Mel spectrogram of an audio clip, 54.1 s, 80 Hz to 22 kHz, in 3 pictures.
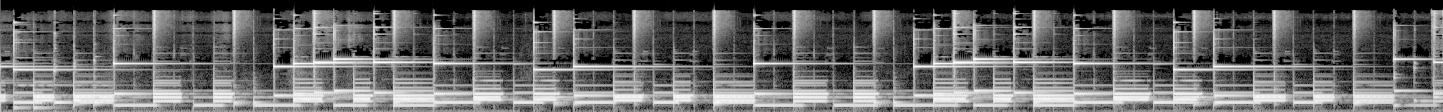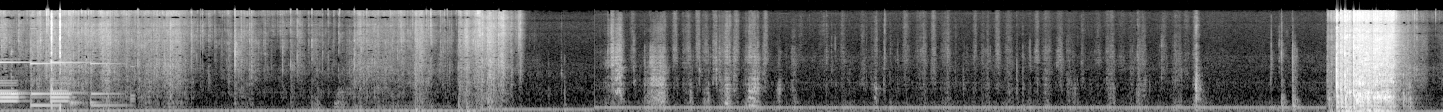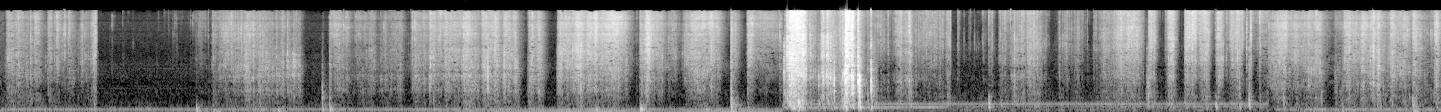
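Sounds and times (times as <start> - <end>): plastic film crinkling: 18.0 - 24.7, 34.6 - 37.4, 38.5 - 54.0
cling wrap ripping: 18.5 - 24.6, 34.6 - 37.3, 38.7 - 45.2, 45.8 - 54.0.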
